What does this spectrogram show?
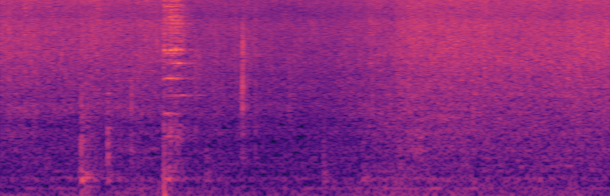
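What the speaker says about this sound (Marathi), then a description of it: "चांगलं ढवळायचं कांदो पहिलं" Onions fry in hot oil with a loud, steady sizzle, broken by a few sharp scrapes and knocks as a spoon stirs them in the pan.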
